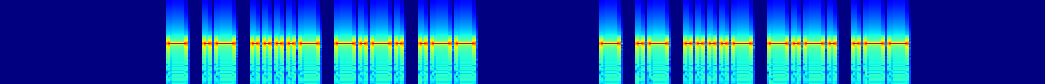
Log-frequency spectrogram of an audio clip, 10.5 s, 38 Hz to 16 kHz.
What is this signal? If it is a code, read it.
Morse code, heard as a keyed tone, about 20 wpm, 700 Hz. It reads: TA4CW TA4CW
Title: DXCC-100 Call Signs - 5 Characters - Repeated 2x - 20wpm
